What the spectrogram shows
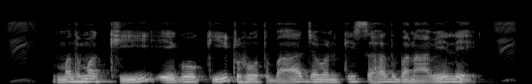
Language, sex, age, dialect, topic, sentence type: Bhojpuri, male, 25-30, Western, agriculture, statement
